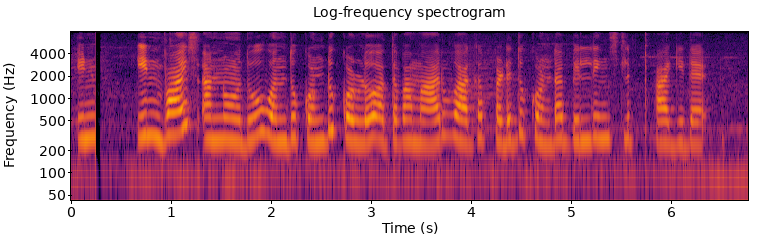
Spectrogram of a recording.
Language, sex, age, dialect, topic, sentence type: Kannada, female, 18-24, Mysore Kannada, banking, statement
